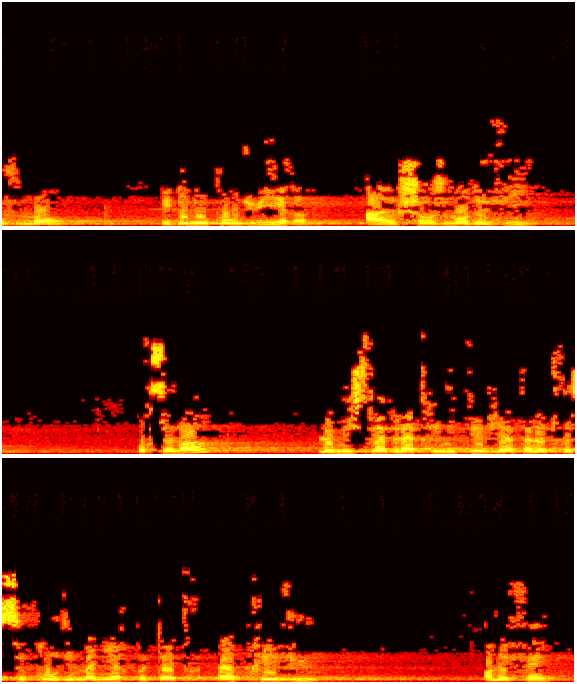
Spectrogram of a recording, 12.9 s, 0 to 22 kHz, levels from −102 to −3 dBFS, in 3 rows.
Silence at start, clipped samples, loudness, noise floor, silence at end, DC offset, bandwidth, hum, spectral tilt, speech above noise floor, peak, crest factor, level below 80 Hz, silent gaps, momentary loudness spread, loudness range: 0 s; under 0.1%; -24 LUFS; -51 dBFS; 0 s; under 0.1%; 12.5 kHz; none; -2 dB/octave; 26 dB; -6 dBFS; 20 dB; -82 dBFS; none; 20 LU; 4 LU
